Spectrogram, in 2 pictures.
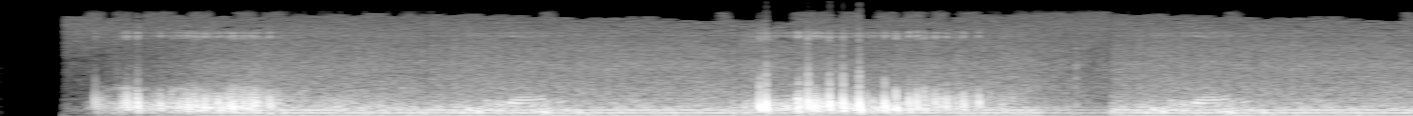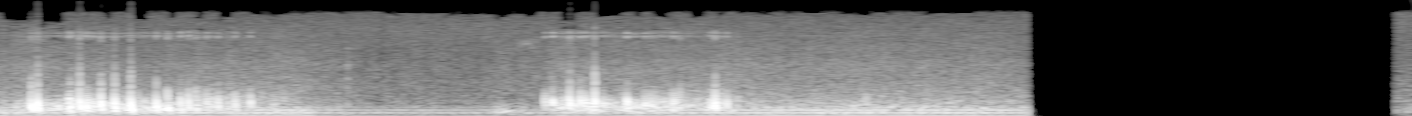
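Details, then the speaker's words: Breath sounds with soft, brief, discontinuous crackling pops, best heard on inspiration and not cleared by coughing, located at the lung bases (lower lobes): crackles (rales). "Estertores. Sonidos crepitantes, suaves, breves y discontinuos. Se escuchan mejor en la inspiración y no desaparecen con la tos."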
